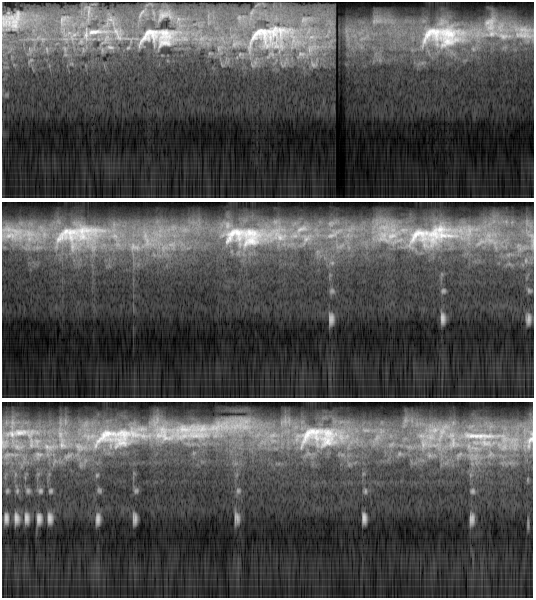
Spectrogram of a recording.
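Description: Birds chirping: short, high calls repeating every second or two, with brief low ticks between them, including a quick run of about six ticks about two-thirds of the way through.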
